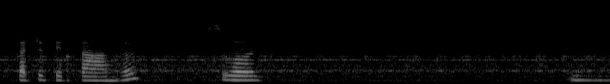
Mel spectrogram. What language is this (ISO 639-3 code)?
tam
